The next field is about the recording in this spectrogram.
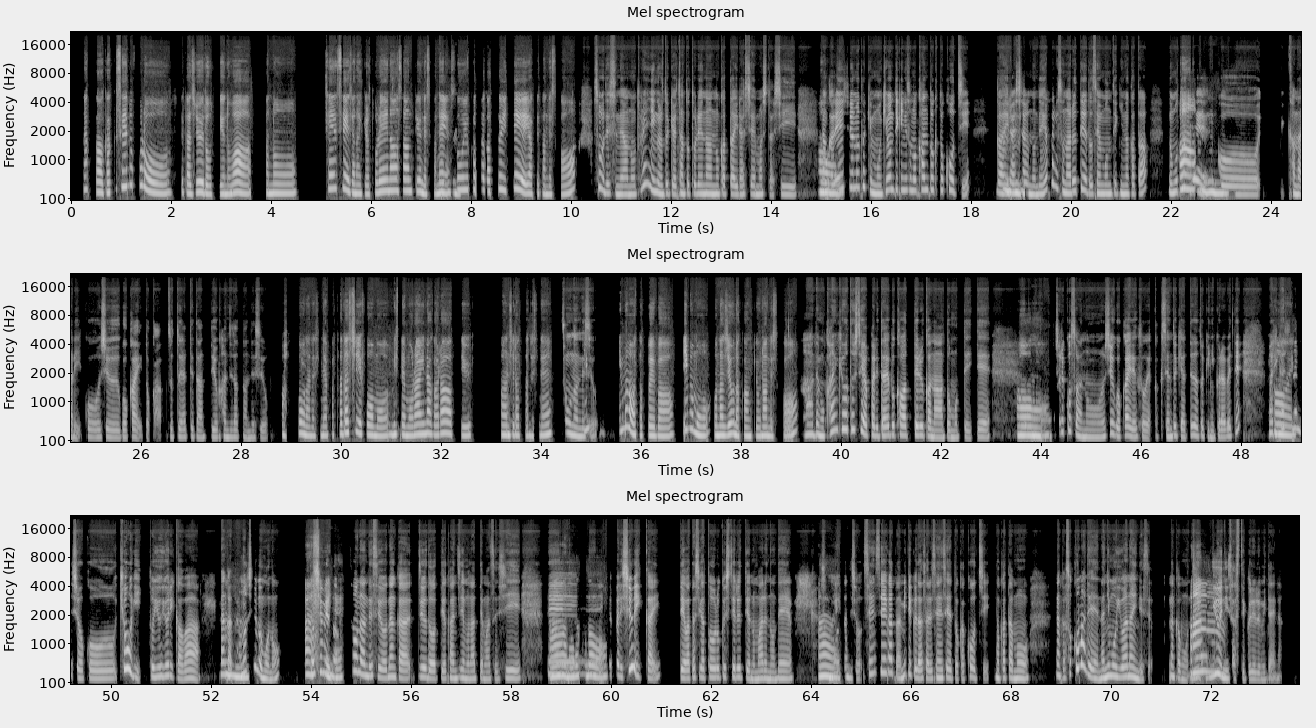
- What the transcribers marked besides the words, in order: other background noise; tapping
- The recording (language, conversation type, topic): Japanese, advice, 怪我や故障から運動に復帰するのが怖いのですが、どうすれば不安を和らげられますか？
